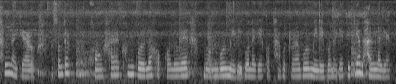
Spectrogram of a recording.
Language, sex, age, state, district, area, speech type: Assamese, female, 30-45, Assam, Nagaon, rural, spontaneous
